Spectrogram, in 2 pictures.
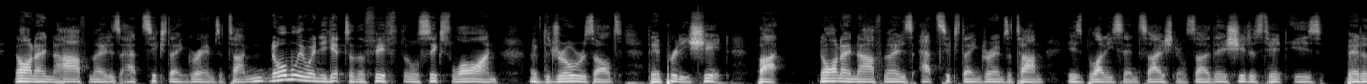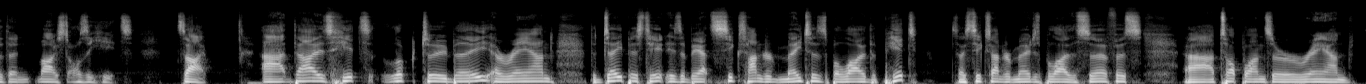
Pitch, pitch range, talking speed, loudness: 125 Hz, 115-135 Hz, 160 wpm, -16 LUFS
